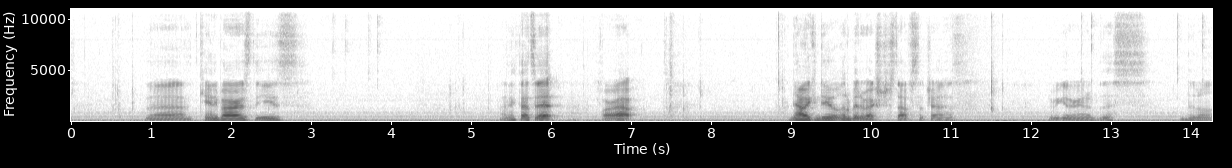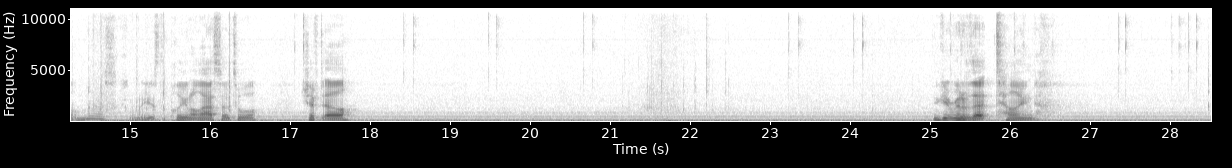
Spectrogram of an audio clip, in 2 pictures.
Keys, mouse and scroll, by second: 0.8 scroll, 3.4 click, 3.8 click, 4.7 v, 5.3-6.3 scroll, 6.3 scroll down 6, 7.0-7.7 scroll down 5, 7.7 v, 7.8 scroll, 10.4 middle click, 11.5 i, 12.8 click, 14.1 click, 15.3 l, 17.2 click, 18.5 click, 19.6 click, 20.8 click, 21.9 BackSpace, 22.3 BackSpace, 23.3 click, 24.2 click, 25.4 click, 26.2 click, 26.5 click, 27.4 click, 28.1 click, 28.3 click.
